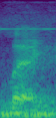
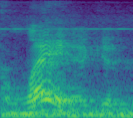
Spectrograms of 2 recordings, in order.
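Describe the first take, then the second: First: The word is said as one short syllable. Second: The word is drawn out into three syllables. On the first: "which I would pronounce leg, one syllable" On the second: "she would pronounce leg because it has three letters and therefore has three syllables"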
